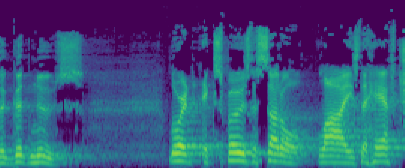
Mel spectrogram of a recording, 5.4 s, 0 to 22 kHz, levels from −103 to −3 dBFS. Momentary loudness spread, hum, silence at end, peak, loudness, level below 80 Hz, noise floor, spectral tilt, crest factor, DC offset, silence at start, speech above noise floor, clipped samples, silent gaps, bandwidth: 10 LU; none; 0 s; -8 dBFS; -26 LUFS; -72 dBFS; -57 dBFS; -3 dB/octave; 18 dB; under 0.1%; 0 s; 31 dB; under 0.1%; none; 13.5 kHz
